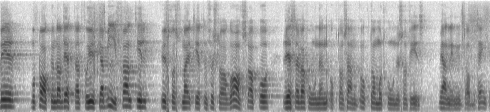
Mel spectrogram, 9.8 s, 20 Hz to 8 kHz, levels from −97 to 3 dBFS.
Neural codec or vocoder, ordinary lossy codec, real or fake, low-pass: none; none; real; none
